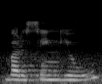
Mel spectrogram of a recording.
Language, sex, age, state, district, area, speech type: Marathi, female, 30-45, Maharashtra, Kolhapur, urban, spontaneous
